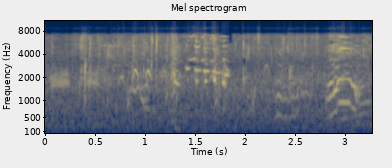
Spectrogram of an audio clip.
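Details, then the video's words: Mother duck with her ducklings in Strathacona park; a run of thin, bending peeps that rise and fall, overlapping in quick succession, with steady background hiss. "Mother duck and ducklings"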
